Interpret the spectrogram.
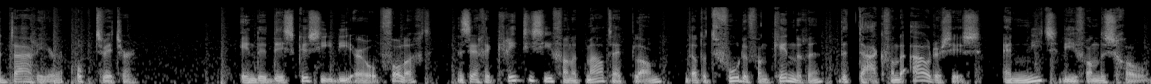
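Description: Speech recording with overdone noise removal throughout: the suppressor was set too hard, so the background drops and breaks up into twinkling specks.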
